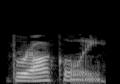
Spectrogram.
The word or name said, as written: broccoli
